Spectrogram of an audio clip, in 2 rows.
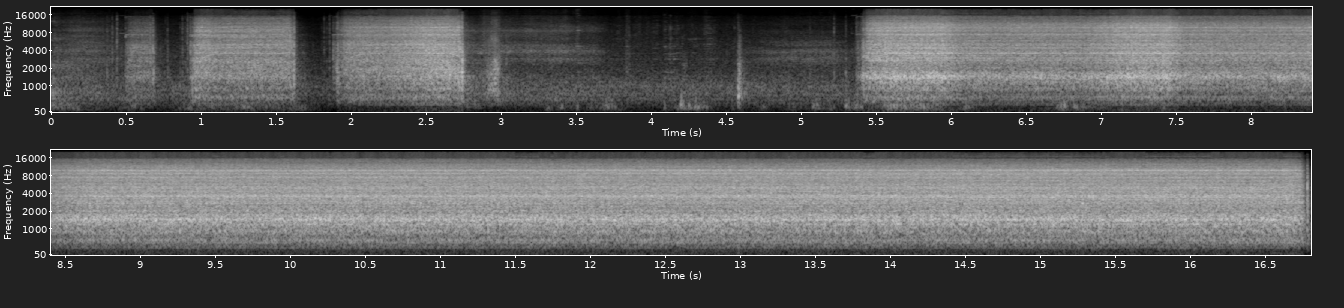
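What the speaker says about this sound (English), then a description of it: "For new drills, they ain't cutting very well." Power drill boring holes while fitting accessories to a Keeway RKV125 motorcycle, with a few short stop-start bursts followed by a long, steady, loud run of the bit cutting through.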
